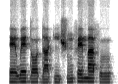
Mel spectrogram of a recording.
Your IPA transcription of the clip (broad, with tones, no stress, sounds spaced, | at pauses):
ɛ˨ w ɛ˧ d ɔ˧ d a˨ k ĩ˨ ʃ ũ˨˦ f ɛ˦ m a˦ f o˧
